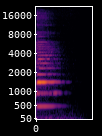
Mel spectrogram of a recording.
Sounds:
musical instrument
woodwind instrument
music

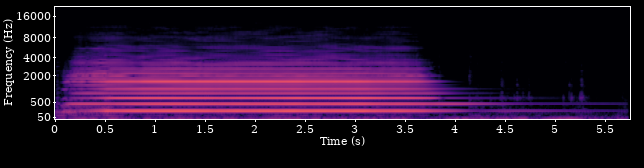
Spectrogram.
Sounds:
musical instrument
music
bowed string instrument

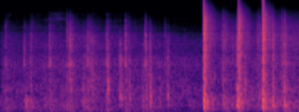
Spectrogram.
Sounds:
explosion
fireworks

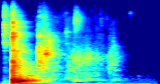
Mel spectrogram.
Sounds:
liquid
splash

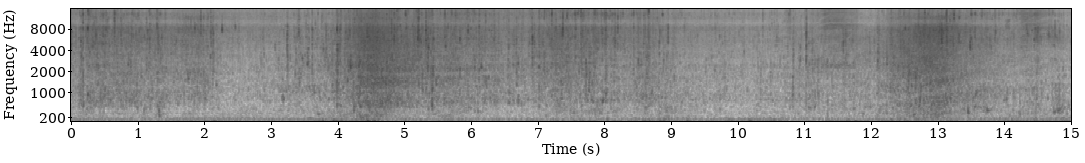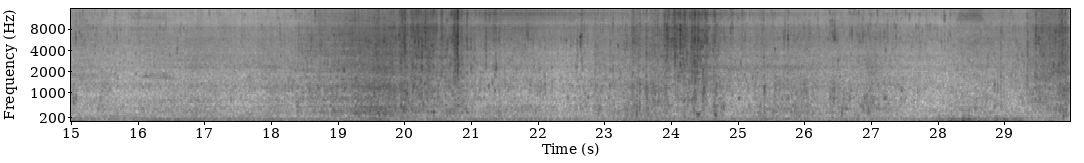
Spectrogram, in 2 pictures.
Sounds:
ocean
surf
water

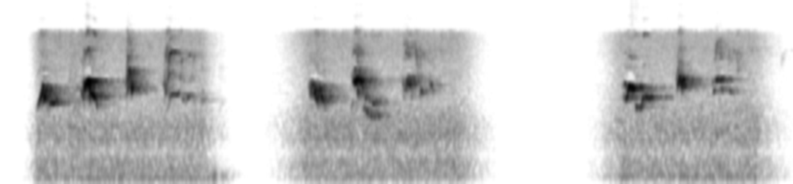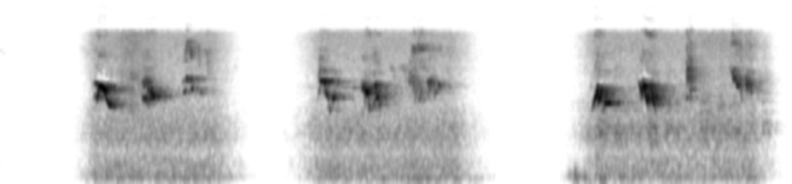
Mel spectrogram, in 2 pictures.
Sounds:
bird song
animal
bird
wild animals
chirp

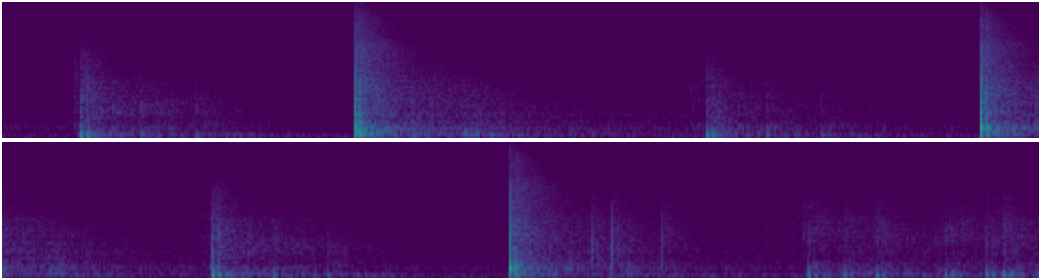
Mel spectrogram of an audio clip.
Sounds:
fireworks
explosion

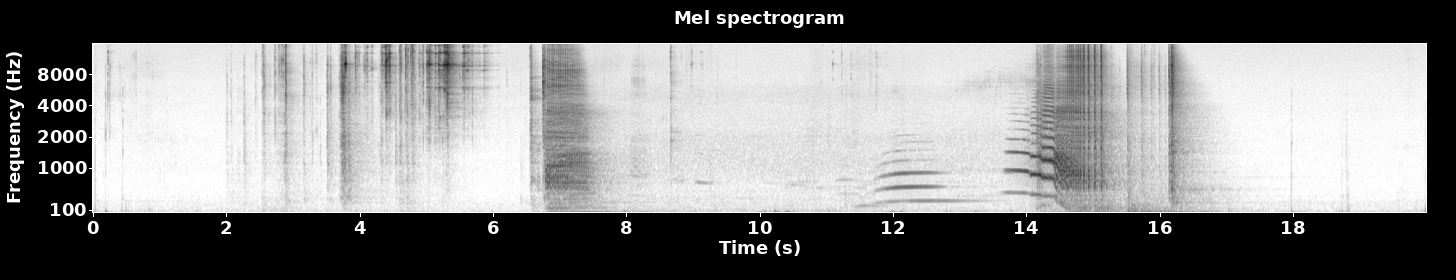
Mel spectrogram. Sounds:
keys jangling
home sounds

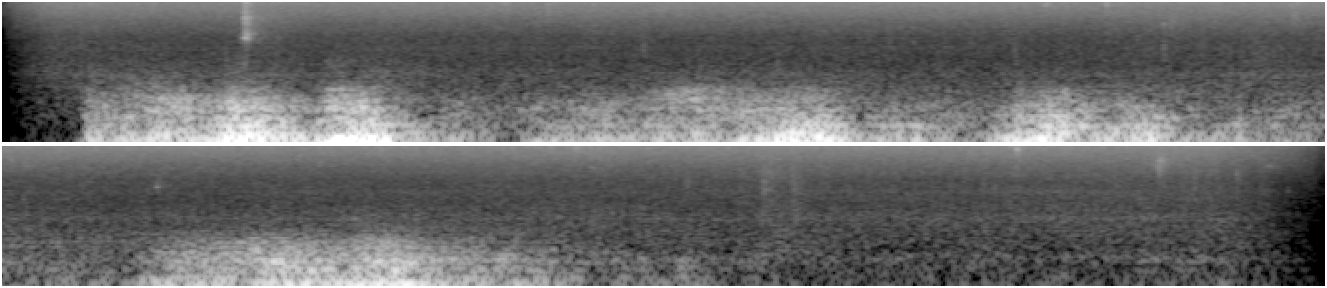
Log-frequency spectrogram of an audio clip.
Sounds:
thunder
thunderstorm

